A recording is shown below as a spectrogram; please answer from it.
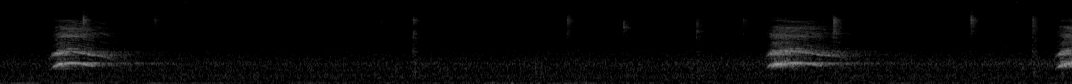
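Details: Loud night-time red fox cries from a field behind an apartment, a shriek or mating call: harsh, rasping screams about seven seconds apart, each short and slightly downward-sliding, a third just beginning at the end, with faint clicks between.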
